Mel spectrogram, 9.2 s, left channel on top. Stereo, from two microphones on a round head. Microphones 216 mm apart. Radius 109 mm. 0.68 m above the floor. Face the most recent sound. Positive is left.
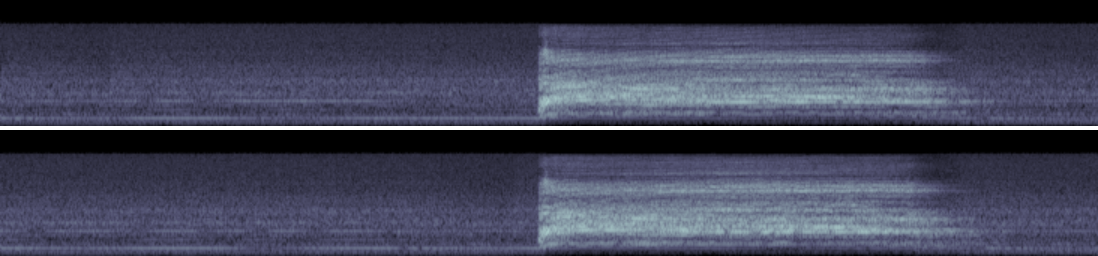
turn(degrees=0)  # may be behind; listen again after turning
